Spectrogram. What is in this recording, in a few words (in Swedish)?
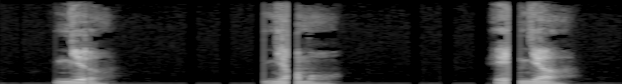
Njamo, Romska alfabetet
